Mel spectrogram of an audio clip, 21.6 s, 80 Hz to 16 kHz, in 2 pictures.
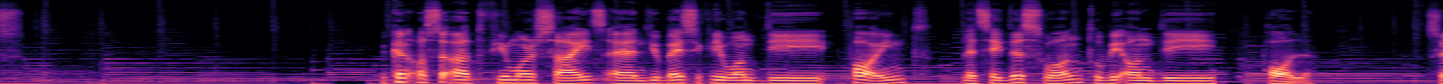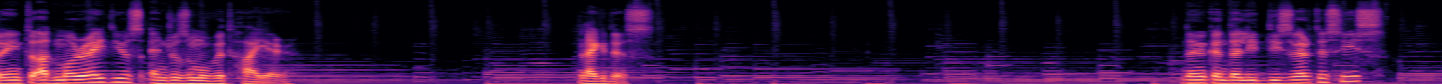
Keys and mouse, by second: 0.6-2.2 drag, 3.0-5.5 drag, 10.2-14.3 drag, 15.8 shift+middle click, 16.8-18.0 drag, 18.0 x, 21.2 shift+click.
